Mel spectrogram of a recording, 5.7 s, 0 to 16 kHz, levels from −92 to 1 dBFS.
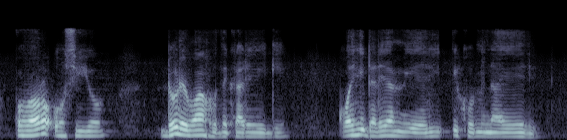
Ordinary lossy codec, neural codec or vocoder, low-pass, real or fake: none; codec, 16 kHz, 2 kbps, X-Codec, HuBERT features, trained on general audio; 7.2 kHz; fake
